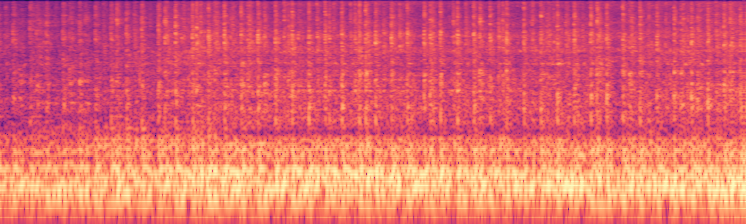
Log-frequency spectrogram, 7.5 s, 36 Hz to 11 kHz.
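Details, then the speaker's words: 1971 Plymouth Satellite 318 V8 with a newly fitted Thermoquad: stumbling, lumpy, uneven idle. Brake-clean spray found no vacuum leak at the adapter; it seems to be running rich, possibly with slightly fouled plugs. "Running terrible, so I'm going to try adjusting the idle mixture. I'm going to use a little brake link, see if I've got a little vacuum leak around that adapter, because it's running really rough."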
